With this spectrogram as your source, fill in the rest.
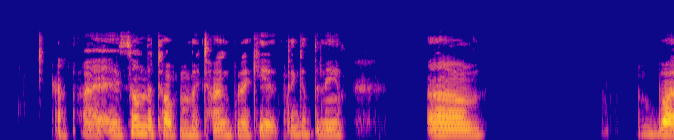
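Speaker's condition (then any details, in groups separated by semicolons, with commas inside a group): Cerebral palsy; uses a cane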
